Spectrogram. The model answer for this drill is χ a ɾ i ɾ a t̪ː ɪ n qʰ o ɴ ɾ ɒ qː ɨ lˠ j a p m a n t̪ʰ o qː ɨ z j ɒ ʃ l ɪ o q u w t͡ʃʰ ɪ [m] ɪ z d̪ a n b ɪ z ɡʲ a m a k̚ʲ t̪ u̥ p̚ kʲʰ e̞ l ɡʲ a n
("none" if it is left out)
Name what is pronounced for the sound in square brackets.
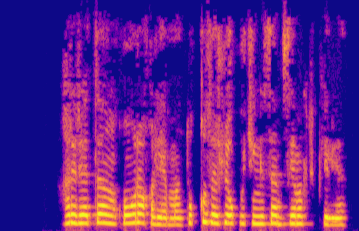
ŋ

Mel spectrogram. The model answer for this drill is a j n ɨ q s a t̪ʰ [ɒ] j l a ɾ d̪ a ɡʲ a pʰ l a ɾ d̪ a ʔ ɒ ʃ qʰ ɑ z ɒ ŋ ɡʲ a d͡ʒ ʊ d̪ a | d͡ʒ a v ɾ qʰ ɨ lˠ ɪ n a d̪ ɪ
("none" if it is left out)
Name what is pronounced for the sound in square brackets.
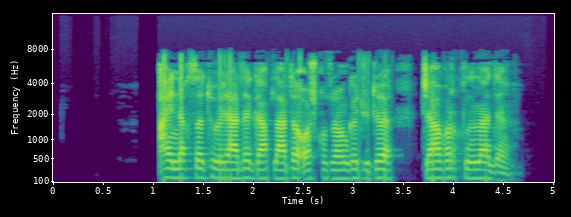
o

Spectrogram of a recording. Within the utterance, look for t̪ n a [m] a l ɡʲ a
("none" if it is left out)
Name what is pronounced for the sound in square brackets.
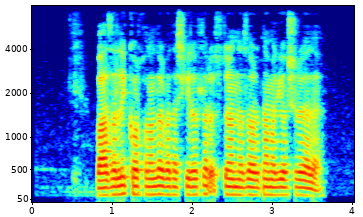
m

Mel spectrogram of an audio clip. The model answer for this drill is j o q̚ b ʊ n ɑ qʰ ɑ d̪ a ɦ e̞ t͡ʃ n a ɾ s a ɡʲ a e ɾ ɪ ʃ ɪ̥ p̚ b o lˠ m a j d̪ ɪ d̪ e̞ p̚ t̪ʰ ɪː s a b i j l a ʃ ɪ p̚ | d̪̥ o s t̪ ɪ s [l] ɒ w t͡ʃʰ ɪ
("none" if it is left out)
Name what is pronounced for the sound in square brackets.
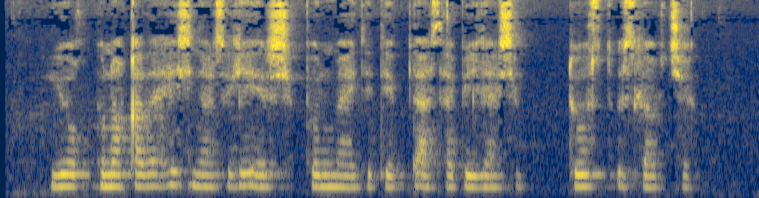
l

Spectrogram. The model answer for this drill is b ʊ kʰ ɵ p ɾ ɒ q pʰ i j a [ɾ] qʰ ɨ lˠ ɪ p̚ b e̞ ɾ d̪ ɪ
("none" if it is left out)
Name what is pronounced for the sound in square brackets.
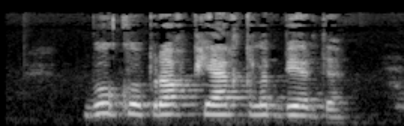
ɾ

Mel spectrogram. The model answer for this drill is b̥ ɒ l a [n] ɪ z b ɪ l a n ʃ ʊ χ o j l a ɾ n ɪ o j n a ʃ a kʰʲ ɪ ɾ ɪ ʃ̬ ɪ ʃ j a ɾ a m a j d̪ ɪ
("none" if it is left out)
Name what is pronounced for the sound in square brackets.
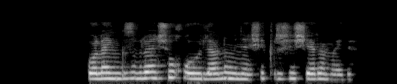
ŋ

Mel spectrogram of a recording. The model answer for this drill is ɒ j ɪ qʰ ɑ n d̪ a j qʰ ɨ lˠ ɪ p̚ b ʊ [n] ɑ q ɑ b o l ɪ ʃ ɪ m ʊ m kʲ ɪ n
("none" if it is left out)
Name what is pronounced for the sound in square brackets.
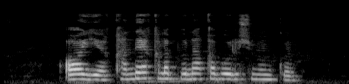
n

